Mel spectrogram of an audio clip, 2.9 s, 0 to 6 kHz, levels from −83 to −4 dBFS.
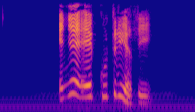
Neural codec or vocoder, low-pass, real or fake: none; 5.4 kHz; real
